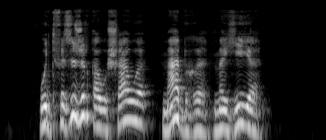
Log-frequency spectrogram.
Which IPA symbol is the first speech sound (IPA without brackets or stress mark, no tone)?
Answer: w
